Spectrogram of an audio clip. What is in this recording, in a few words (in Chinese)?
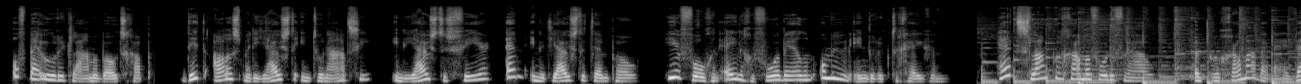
荷兰语女 外语 小语种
